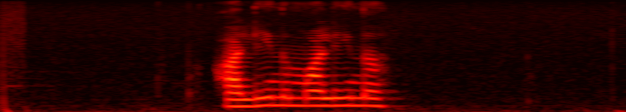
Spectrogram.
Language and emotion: Russian, neutral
